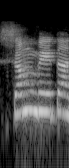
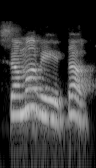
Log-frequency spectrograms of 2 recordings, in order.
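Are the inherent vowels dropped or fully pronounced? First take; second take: dropped; fully pronounced. First: The inherent vowels are dropped. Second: The inherent vowels are fully pronounced. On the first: The speaker calls it wrong. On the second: The speaker calls it right.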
